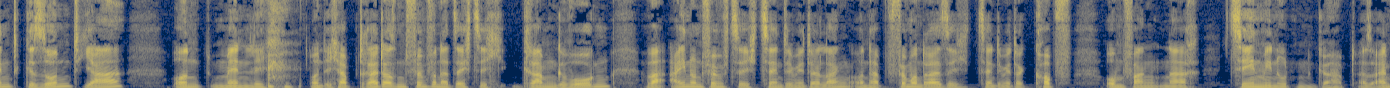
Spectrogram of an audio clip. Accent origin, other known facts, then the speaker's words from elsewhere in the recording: Heidelberg, Baden-Württemberg, Germany; Ich bin gerade in Deutschland, in Heidelberg, auch in meiner Heimat quasi.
